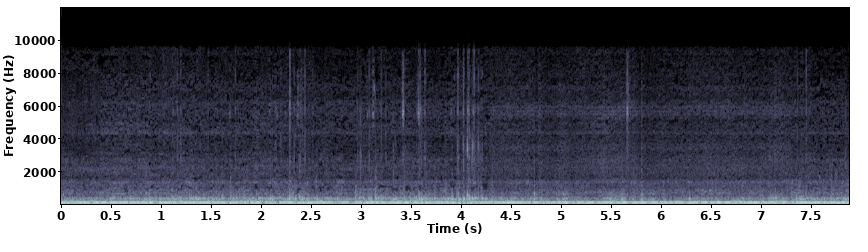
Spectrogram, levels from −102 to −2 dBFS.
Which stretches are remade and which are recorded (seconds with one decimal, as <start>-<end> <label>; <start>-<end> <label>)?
0.0-4.3 recorded; 4.3-7.3 remade; 7.3-7.9 recorded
